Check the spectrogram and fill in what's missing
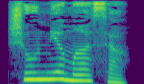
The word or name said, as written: ಶೂನ್ಯಮಾಸ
